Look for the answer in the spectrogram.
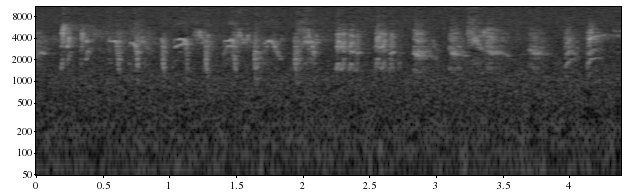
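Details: Eurasian reed warbler singing from a laurel bush: a steady chattering run of short, scratchy, high notes, some repeated two or three times, with brief whistled and churring elements and no pauses across the phrase.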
